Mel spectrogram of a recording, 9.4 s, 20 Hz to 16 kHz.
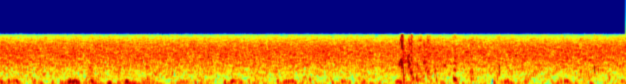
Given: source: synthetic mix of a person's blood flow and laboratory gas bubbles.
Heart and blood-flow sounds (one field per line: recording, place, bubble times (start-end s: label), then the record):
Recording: Doppler ultrasound of blood flow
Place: precordium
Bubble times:
5.97-6.71 s: bubbles
6.78-6.91 s: bubbles
7.04-7.18 s: bubbles
7.42-7.53 s: bubbles
8.80-8.87 s: bubbles
8.89-9.02 s: bubbles
9.12-9.18 s: bubbles
From the record:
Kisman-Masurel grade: 221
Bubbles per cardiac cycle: several, 3 to 8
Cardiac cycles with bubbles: 10 to 50%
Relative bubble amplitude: barely perceptible (0.100 to 0.250)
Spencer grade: 2 (many but less than half of the cardiac periods contain bubble signals, singularly or in groups)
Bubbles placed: anywhere in the cardiac cycle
